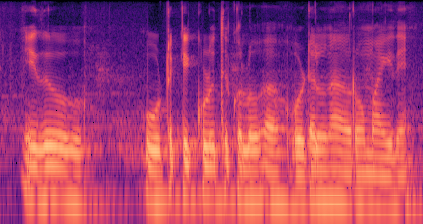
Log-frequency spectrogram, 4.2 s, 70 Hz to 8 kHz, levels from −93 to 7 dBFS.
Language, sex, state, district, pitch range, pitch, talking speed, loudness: Kannada, male, Karnataka, Koppal, 105-115 Hz, 110 Hz, 100 wpm, -15 LUFS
